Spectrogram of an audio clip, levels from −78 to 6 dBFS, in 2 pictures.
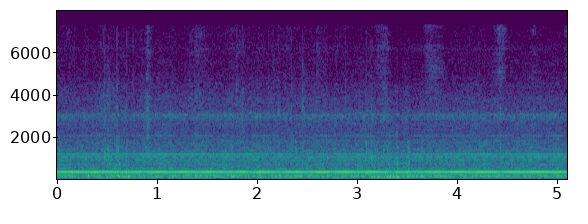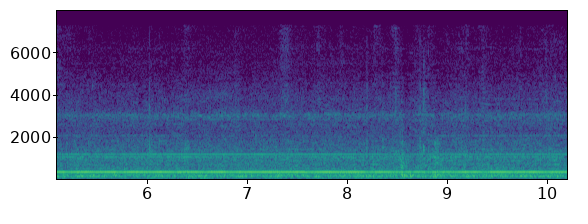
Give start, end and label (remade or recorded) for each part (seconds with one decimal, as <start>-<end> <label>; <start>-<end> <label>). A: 0.0-6.4 recorded; 6.4-7.6 remade; 7.6-10.2 recorded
